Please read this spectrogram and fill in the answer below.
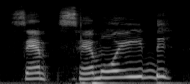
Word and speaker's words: Samoyed: So, that's a good reason to have the samoyed.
